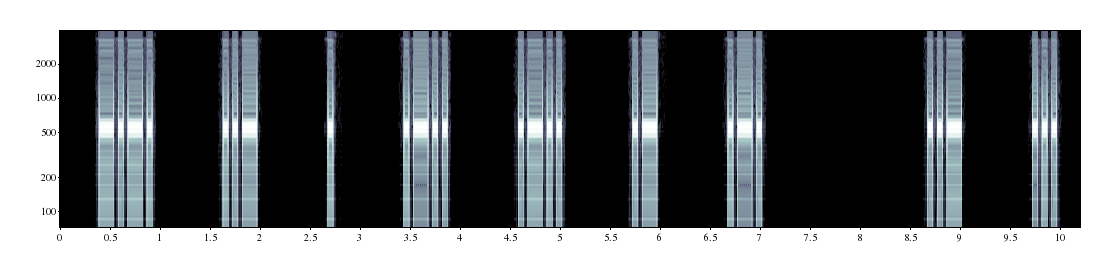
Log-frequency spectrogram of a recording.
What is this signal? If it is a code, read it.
Morse code, heard as a keyed tone, about 25 wpm, spaced as for 10 wpm, 550 Hz. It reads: CUELLAR US
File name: podcast / News headlines-1x-25x10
